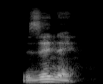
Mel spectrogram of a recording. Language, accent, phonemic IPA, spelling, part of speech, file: French, France, /ze.nɛ/, zénaie, noun, LL-Q150 (fra)-zénaie.wav
- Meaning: a type of oak plantation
